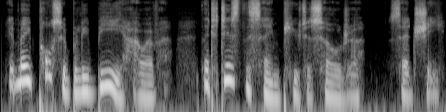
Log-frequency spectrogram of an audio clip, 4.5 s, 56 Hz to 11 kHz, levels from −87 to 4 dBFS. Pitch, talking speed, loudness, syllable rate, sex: 145 Hz, 190 wpm, -20 LUFS, 5.2 syllables/s, male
